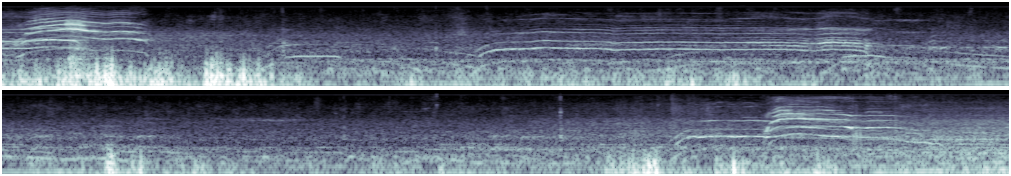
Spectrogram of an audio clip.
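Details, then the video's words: Cats arguing over territory, loud but without biting: short swooping yowls at the start, a long wavering howl midway, long quiet stretches with low rumble, and a final rising wail. "Cats arguing about territory"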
